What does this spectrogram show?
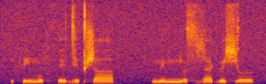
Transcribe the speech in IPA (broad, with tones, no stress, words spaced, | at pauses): θi˦mo˨fθe˨˦ de˦tʃa˦ | me˨m ɲɤ˨˦sɮæ˦ ɠə˦ɕɤ˦˨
